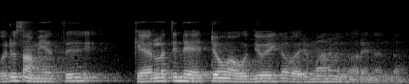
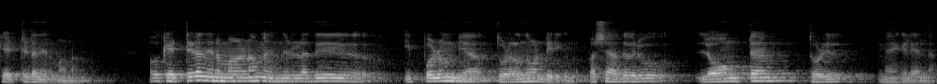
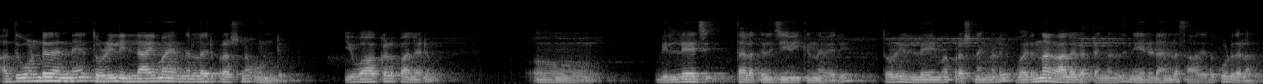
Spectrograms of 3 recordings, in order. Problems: low volume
